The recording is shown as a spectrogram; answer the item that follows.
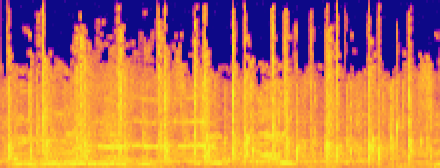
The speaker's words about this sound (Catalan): El del millor croissant de tot l'estat. I ha guanyat l'Oriol Balaguer. Un aplaudiment.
